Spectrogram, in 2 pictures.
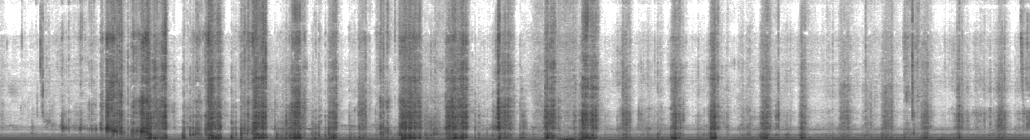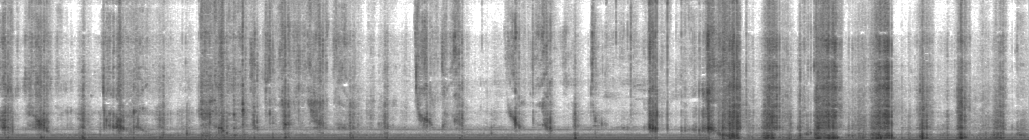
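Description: Freezer frost being bitten and chewed, a run of crisp crunches that come thick for the first nine seconds, thin out through the middle and bunch up again near the end, over a steady low hum.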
